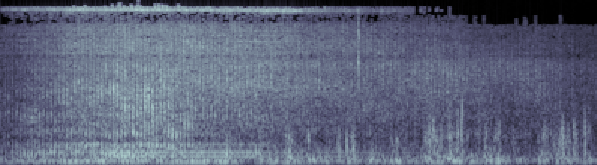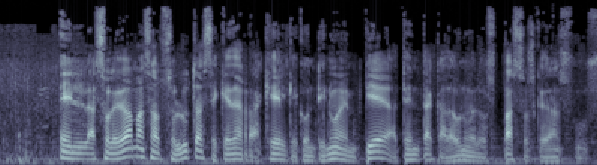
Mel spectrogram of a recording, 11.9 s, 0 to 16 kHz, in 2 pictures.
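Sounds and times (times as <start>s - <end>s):
helicopter rotor and engine roar taking off and climbing: 0.0s - 7.2s
wind buffeting the microphone: 2.2s - 6.6s
speech: 6.6s - 11.9s.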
